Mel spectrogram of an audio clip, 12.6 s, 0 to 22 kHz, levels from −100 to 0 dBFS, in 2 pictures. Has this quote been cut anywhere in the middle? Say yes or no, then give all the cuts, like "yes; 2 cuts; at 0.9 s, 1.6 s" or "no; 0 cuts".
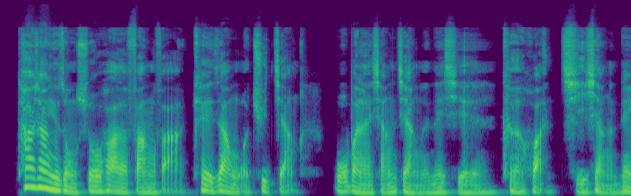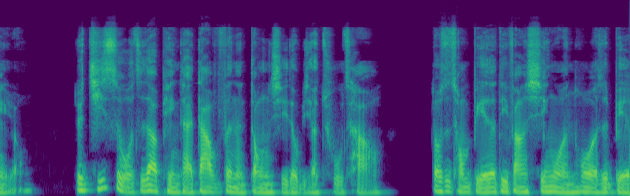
no; 0 cuts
